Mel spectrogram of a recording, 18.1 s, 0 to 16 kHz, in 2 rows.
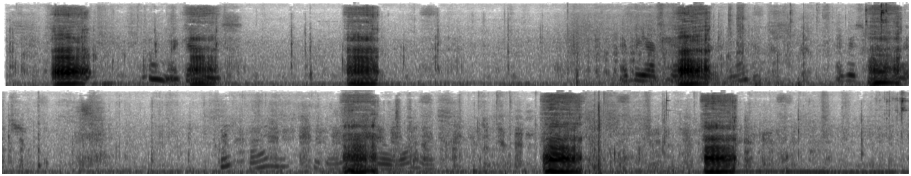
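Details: A dog gasping: about eight loud, harsh gasping breaths in 18 seconds, with pauses between them.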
